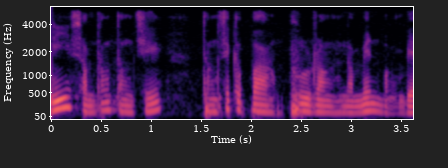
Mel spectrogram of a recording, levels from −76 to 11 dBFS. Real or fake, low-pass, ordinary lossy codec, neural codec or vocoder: real; 5.4 kHz; none; none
